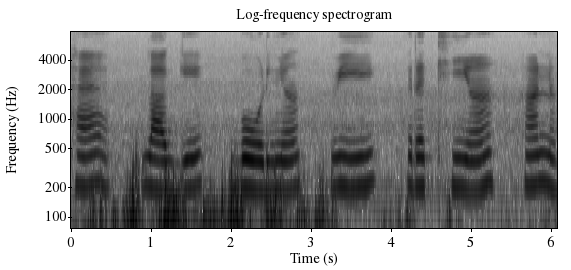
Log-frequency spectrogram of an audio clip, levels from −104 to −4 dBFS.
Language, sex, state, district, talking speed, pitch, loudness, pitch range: Punjabi, female, Punjab, Kapurthala, 60 wpm, 205 Hz, -17 LUFS, 195-210 Hz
